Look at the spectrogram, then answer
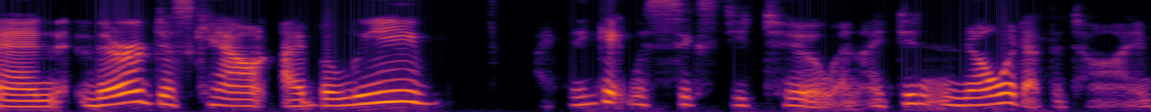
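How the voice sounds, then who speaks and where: A woman of medium pitch speaks at a fairly slow pace, with big swings in loudness. The sound is dry and close, with no echo. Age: 60s. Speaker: lifestyle vlogger. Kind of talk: casual vlog talk to camera. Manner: conversational with hesitations.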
